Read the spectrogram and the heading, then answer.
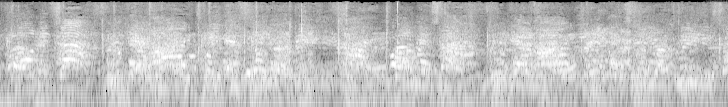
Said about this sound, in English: He's in front of Goldman Sachs with other protesters to let them know that they know what's going on inside the building.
